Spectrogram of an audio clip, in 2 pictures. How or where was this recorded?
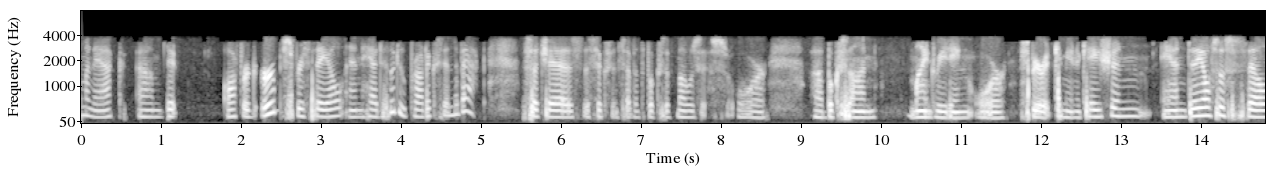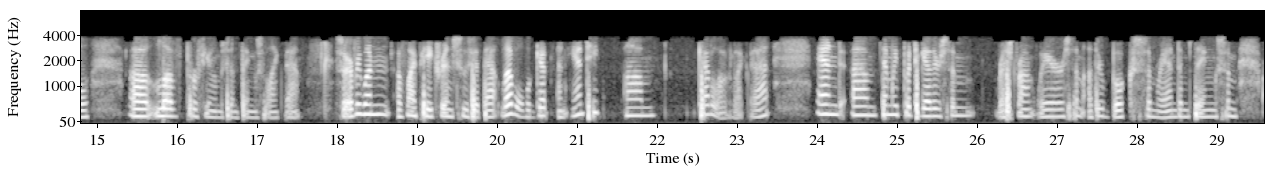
phone line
